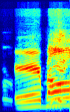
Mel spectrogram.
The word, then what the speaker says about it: herbal: Walmart herbal yeah herbal herbal you don't pronounce that HD herbal uh coming up on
